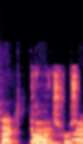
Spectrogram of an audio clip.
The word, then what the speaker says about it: Eckstein: I hope I'm pronouncing her name right. It's Eckstein.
